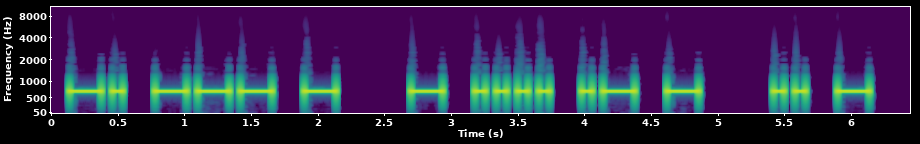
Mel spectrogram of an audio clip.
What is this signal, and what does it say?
Morse code, heard as a keyed tone, about 16 wpm, 700 Hz. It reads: NOT THAT IT
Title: Sentences from Top 1000 Words - Review Part 5 - 15wpm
